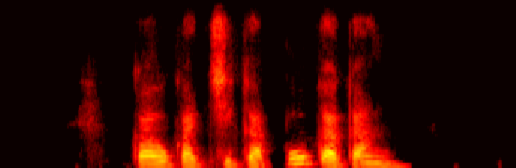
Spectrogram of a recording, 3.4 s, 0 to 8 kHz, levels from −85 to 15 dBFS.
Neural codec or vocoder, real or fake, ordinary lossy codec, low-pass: none; real; Opus, 24 kbps; 7.2 kHz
